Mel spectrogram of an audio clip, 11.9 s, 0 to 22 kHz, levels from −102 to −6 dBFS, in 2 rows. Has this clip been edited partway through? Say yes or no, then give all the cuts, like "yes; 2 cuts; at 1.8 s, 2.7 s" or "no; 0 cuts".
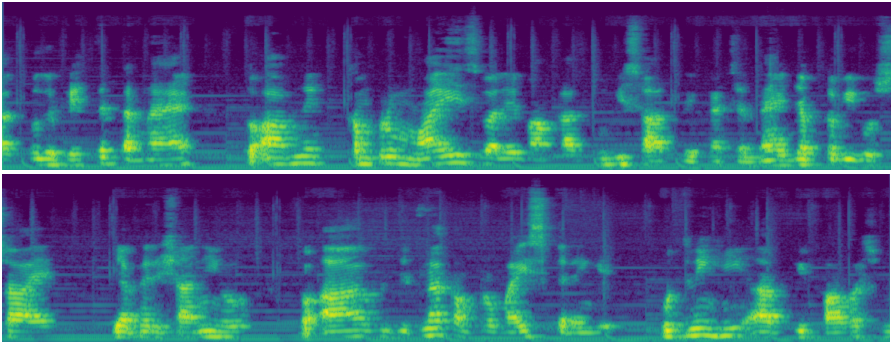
no; 0 cuts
